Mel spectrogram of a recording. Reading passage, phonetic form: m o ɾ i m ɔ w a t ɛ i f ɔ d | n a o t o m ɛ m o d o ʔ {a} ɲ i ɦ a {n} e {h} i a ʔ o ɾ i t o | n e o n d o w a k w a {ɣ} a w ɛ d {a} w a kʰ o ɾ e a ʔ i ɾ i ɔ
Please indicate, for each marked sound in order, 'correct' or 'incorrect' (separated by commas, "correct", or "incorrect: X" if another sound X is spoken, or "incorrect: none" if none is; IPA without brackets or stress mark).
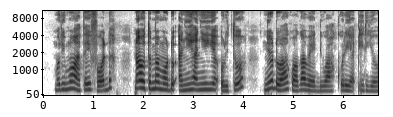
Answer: correct, incorrect: ɲ, correct, correct, incorrect: i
